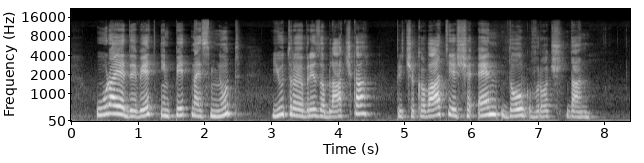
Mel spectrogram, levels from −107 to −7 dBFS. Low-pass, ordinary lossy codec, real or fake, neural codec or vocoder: 14.4 kHz; none; real; none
